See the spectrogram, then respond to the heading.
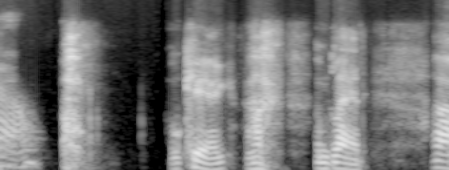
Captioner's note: chuckles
